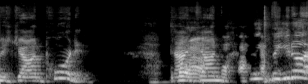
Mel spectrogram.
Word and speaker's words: Pordon: gets it right okay so it's uh it's Pon but listen I've been called pardon I've been called parone so all the people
